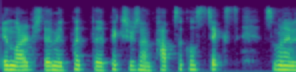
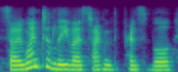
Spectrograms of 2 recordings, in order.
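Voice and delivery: ordinary delivery

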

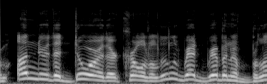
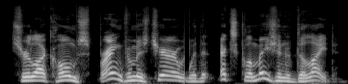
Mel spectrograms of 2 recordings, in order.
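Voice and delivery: usual speaking voice

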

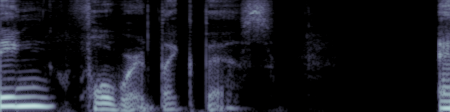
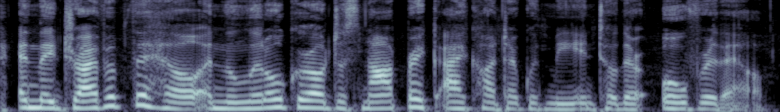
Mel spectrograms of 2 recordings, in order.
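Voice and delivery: ordinary talk

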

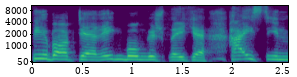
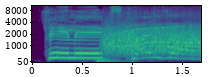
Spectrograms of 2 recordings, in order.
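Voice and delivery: drawn-out high boxing ring shout; ring announcer; 7 semitones higher, 3 dB louder, slower than usual. Acted. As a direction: bellow the name like a fight announcer. Introducing guest like ring announcer.

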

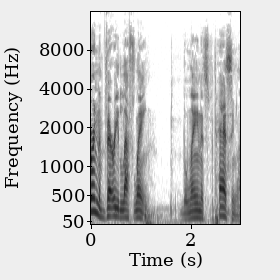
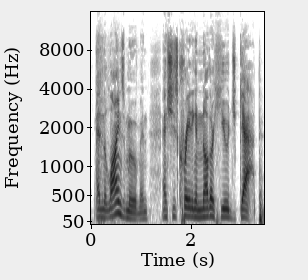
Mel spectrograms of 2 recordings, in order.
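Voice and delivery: ordinary delivery

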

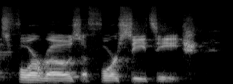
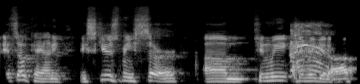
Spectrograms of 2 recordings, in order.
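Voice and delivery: lightly voiced mom; 6 semitones higher than usual. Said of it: "And she's like".

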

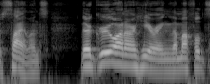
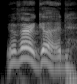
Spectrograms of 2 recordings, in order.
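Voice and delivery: high, louder thanks; exclaiming; 8 semitones higher, 6 dB louder than usual. A narrator's reading. Old man thanking Will for food, exclaiming. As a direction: exclaim it gratefully. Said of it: "exclaimed the voice".

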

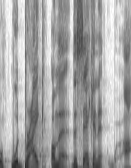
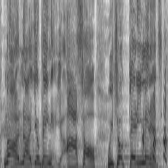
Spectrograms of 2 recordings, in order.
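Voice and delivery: high-pitched exasperated vendor imitation; mock outrage; 7 semitones higher than usual. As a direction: complain like a seller who's been strung along. Vendor outraged at dropping price.

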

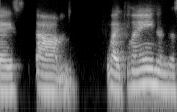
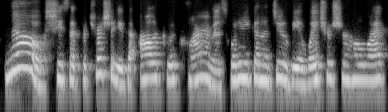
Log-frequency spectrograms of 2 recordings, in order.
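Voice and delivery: insistent friend; 6 semitones higher than usual. Retold or imitated. Friend pushing her to apply.

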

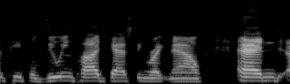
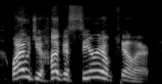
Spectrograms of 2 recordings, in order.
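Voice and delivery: mock outrage; 9 semitones higher, 7 dB louder than usual. Angry commenters voiced in a retold story.

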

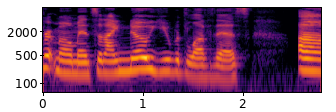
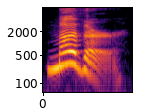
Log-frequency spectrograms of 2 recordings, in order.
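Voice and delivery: louder, fed-up son cutting his mother off; exasperated son, louder; snapping at mother; 8 dB louder than usual. Retold or imitated. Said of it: "leans down and goes".

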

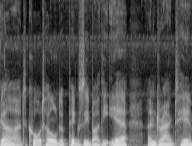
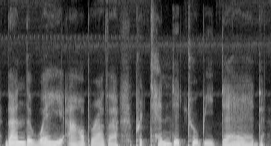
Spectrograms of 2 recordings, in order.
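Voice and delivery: slow, higher-pitched companion voice; Sandy's character voice; 6 semitones higher, slower than usual. A narrator's reading. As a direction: draw it out high, without extra volume. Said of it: "said Sandy".

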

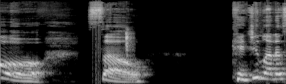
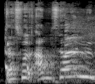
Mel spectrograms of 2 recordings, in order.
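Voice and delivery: ordinary talk

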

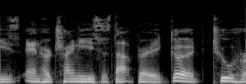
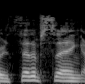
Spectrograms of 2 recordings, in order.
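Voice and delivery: ordinary delivery

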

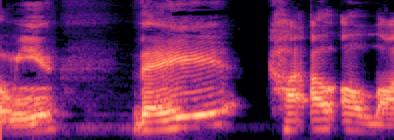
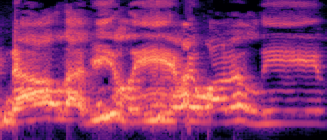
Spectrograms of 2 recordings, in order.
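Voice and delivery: pleading shout; 13 semitones higher, slower than usual. Retold or imitated. To the producer, refusing the lip sync: high pleading shout. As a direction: shout it out, begging to go.

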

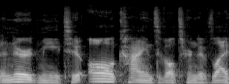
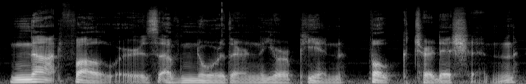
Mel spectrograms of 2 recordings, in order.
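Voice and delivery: measured lioness, amused and patient; composed lioness Helen; 4 semitones lower, slower than usual. Acted. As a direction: lower and slow, calm and unhurried. Helen's character voice.

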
